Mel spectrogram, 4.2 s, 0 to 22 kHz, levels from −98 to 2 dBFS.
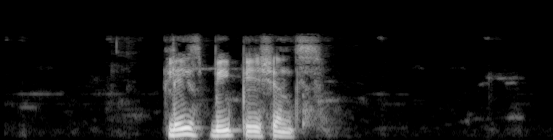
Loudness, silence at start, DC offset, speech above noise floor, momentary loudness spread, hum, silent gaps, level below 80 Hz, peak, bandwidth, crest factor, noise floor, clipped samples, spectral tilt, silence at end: -16 LUFS; 1.25 s; under 0.1%; 70 dB; 15 LU; none; none; -58 dBFS; -2 dBFS; 7.8 kHz; 18 dB; -85 dBFS; under 0.1%; -7 dB/octave; 1.75 s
